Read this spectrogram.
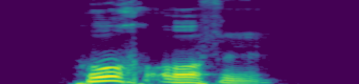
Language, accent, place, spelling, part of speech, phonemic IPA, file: German, Germany, Berlin, Hochofen, noun, /ˈhoːχˌoːfən/, De-Hochofen.ogg
- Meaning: furnace (device for heating in a factory, melting metals, etc)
